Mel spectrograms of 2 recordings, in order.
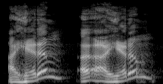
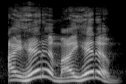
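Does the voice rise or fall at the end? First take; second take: rise; fall. First: It rises at the end like a question. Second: It falls at the end like a statement.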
